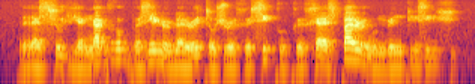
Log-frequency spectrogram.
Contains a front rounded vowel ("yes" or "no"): yes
